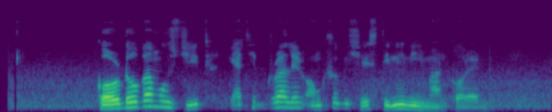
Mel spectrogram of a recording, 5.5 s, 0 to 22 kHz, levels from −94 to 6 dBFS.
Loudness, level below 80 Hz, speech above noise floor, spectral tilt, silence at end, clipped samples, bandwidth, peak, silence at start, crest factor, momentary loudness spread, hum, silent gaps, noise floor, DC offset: -26 LUFS; -80 dBFS; 30 dB; -9 dB/octave; 0.75 s; under 0.1%; 7.6 kHz; -6 dBFS; 0.95 s; 20 dB; 23 LU; none; none; -55 dBFS; under 0.1%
